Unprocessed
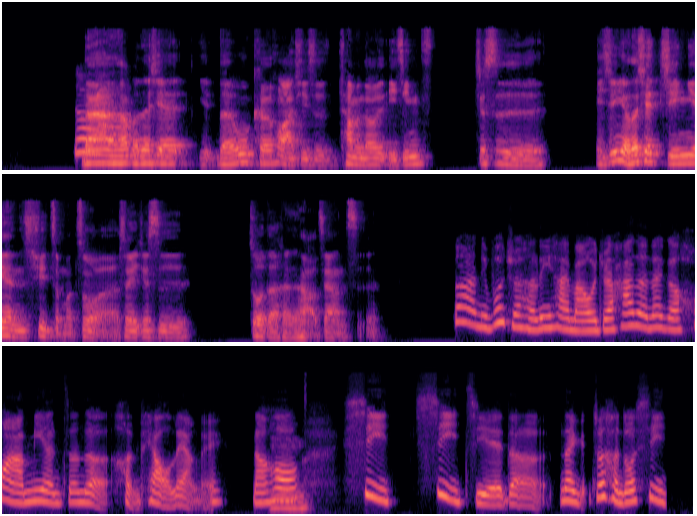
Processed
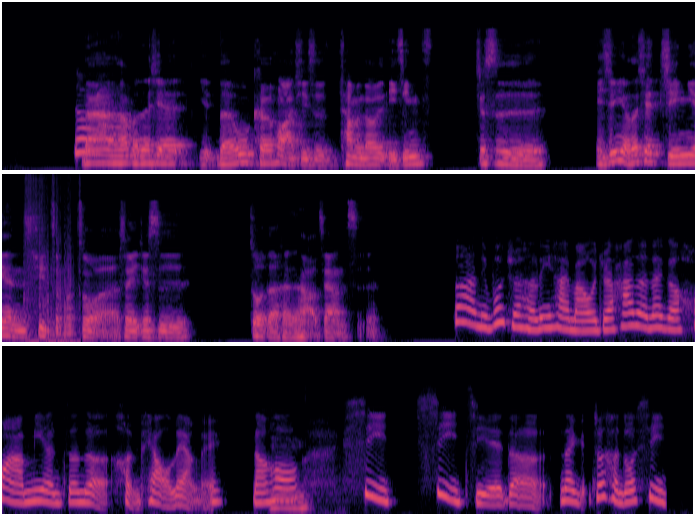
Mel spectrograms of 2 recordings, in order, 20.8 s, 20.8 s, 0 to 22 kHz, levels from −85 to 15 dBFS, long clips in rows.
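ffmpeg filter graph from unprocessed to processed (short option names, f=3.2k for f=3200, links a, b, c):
-filter_complex "[0:a]asettb=1/sr,asplit=3[a][b][c];[a]atrim=end=7.144[d];[b]atrim=start=7.14:end=7.71,asetpts=PTS-STARTPTS,afade=t=in:d=0.004:c=qsin,afade=t=out:st=0.566:d=0.004:c=qsin,bandreject=f=600:w=5.8,acrusher=bits=6:dc=4:mix=0:aa=0.000001,asplit=2[e][f];[f]adelay=31,volume=-11dB[g];[e][g]amix=inputs=2:normalize=0,atrim=end_sample=25137[h];[c]atrim=start=7.706[i];[d][h]acrossfade=d=0.004:c1=hsin:c2=qsin[j];[j][i]acrossfade=d=0.004:c1=qsin:c2=hsin,asettb=1/sr,asplit=3[k][l][m];[k]atrim=end=16.604[n];[l]atrim=start=16.6:end=17.63,asetpts=PTS-STARTPTS,afade=t=in:d=0.004:c=qsin,afade=t=out:st=1.026:d=0.004:c=qsin,highshelf=f=5.3k:g=-6,acompressor=mode=upward:threshold=-42dB:ratio=2.5:attack=3.2:release=140:knee=2.83:detection=peak[o];[m]atrim=start=17.626[p];[n][o]acrossfade=d=0.004:c1=hsin:c2=qsin[q];[q][p]acrossfade=d=0.004:c1=qsin:c2=hsin,highshelf=f=2.3k:g=-11.5,acompressor=threshold=-24dB:ratio=5,volume=-4dB"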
